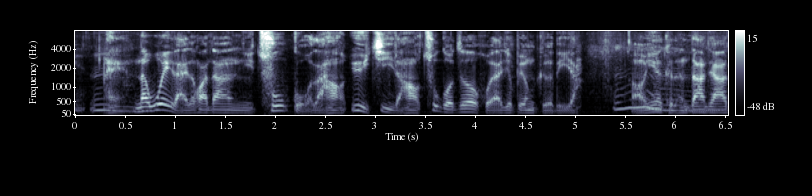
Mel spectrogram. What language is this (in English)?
Chinese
